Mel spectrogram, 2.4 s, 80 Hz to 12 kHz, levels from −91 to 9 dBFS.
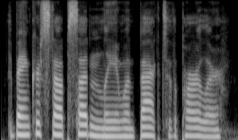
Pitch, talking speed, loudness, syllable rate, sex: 195 Hz, 250 wpm, -18 LUFS, 7.1 syllables/s, female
